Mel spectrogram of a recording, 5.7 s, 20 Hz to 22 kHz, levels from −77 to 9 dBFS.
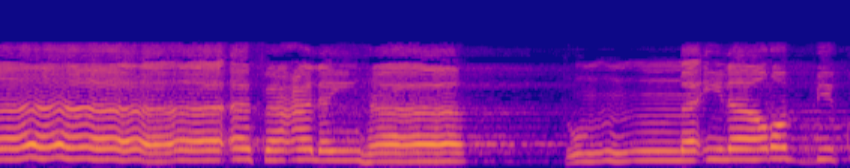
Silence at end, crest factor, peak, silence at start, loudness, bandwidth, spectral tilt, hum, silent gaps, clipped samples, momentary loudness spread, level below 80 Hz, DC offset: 0 s; 14 dB; -6 dBFS; 0 s; -18 LUFS; 8 kHz; -3 dB/octave; none; none; under 0.1%; 11 LU; -68 dBFS; under 0.1%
